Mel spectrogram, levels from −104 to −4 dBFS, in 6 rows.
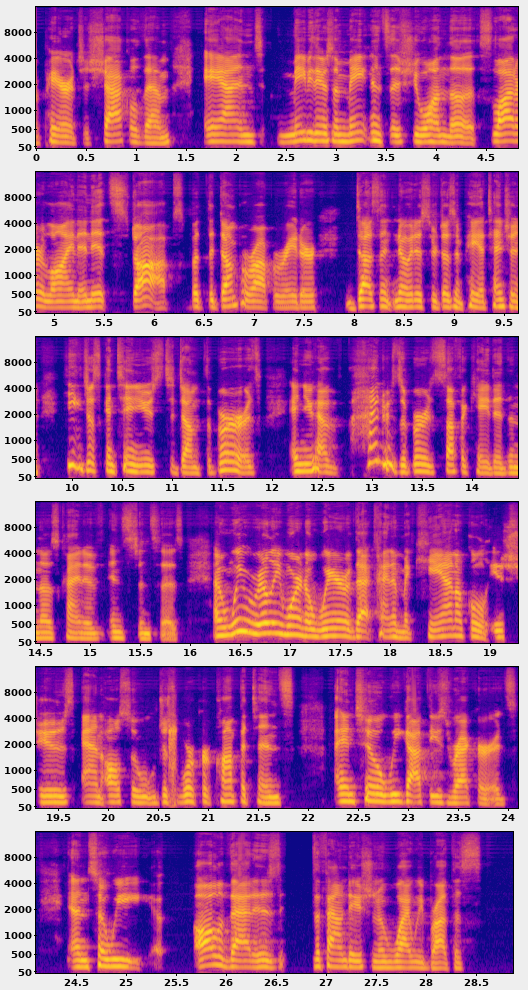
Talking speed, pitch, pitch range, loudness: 170 wpm, 170 Hz, 155-185 Hz, -18 LUFS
